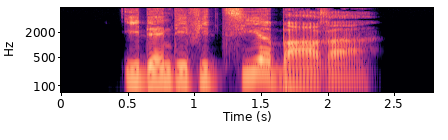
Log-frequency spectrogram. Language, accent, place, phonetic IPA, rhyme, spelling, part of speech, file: German, Germany, Berlin, [idɛntifiˈt͡siːɐ̯baːʁɐ], -iːɐ̯baːʁɐ, identifizierbarer, adjective, De-identifizierbarer.ogg
- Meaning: inflection of identifizierbar: 1. strong/mixed nominative masculine singular 2. strong genitive/dative feminine singular 3. strong genitive plural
